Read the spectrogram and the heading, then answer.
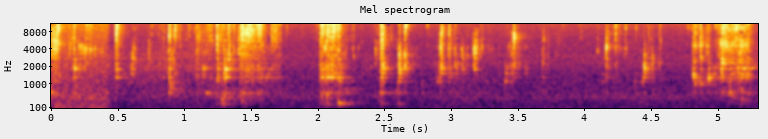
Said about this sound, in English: Let's remix 2012 Waterfall with 2011 Waterfall.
